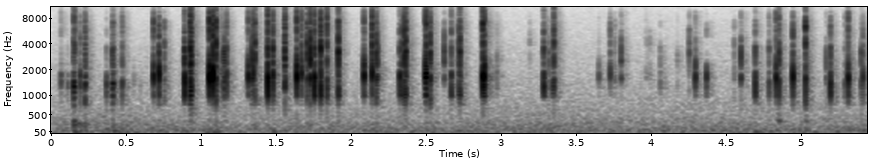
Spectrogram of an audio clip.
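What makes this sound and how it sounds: A black PSP handheld game console made of hollow plastic is held near the mic and tapped rapidly with long nails. The result is a quick, irregular series of short, dry, bright clicks centered around 1.6 kHz, with no low end and almost no ring after each tap.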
